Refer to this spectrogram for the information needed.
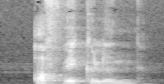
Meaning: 1. to unwind 2. to conclude, to bring to the final stages
- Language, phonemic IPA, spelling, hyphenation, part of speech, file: Dutch, /ˈɑfʋɪkələ(n)/, afwikkelen, af‧wik‧ke‧len, verb, Nl-afwikkelen.ogg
